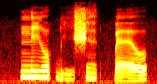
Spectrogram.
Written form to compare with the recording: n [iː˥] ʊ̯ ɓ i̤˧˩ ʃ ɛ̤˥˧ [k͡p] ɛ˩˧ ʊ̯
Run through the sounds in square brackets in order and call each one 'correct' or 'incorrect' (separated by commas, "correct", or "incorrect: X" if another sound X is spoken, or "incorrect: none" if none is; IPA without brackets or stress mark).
incorrect: i˥, correct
